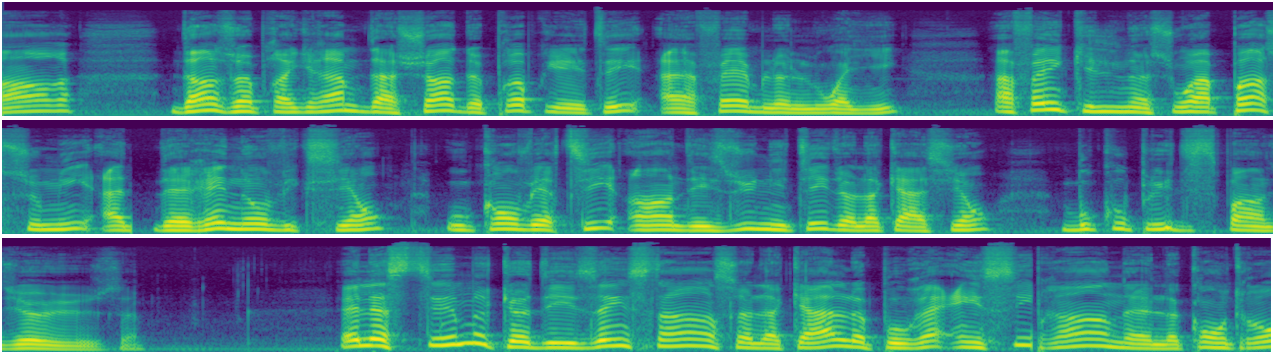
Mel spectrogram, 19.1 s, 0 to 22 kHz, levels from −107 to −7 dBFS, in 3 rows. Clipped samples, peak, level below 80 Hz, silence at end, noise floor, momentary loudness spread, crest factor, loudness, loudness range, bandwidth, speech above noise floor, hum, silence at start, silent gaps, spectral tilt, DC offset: under 0.1%; 0 dBFS; -54 dBFS; 0 s; -52 dBFS; 7 LU; 16 dB; -16 LUFS; 3 LU; 16 kHz; 36 dB; none; 0 s; none; -6.5 dB/octave; under 0.1%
